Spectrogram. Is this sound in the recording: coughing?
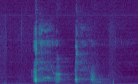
yes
